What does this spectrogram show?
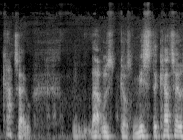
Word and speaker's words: Kato: It's not actually Kato. I've always pronounced it Kato. It's Kato.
